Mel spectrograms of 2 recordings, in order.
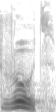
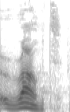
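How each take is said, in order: First: The word is said in a non-American pronunciation. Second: The word is said in an American pronunciation.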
